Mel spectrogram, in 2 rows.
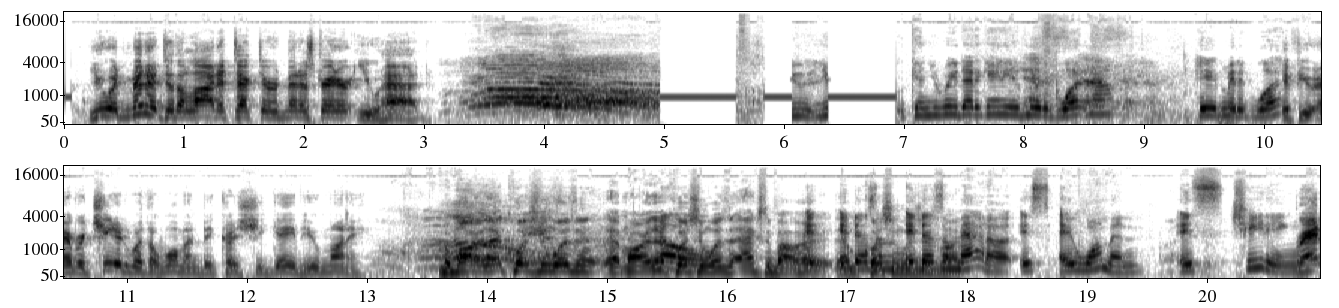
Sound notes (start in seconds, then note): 3.4 audience oohs; 5.0 beep; 13.4 audience oohs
